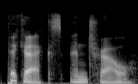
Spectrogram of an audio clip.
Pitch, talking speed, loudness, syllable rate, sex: 90 Hz, 130 wpm, -22 LUFS, 5.1 syllables/s, male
